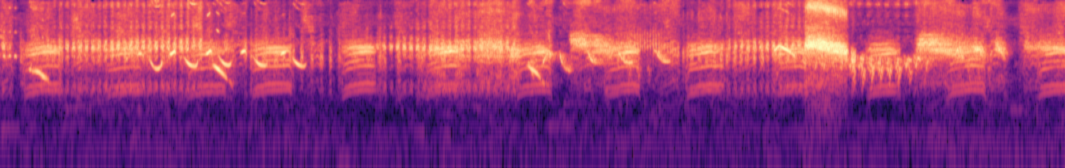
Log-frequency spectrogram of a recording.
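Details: Sirpu giving a noisy, agitated distress call as if trapped, used to lure other birds: rapid harsh nasal notes with stacked overtones, about four a second, mixed with short whistled upward and downward slides and a brief hiss near the end.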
